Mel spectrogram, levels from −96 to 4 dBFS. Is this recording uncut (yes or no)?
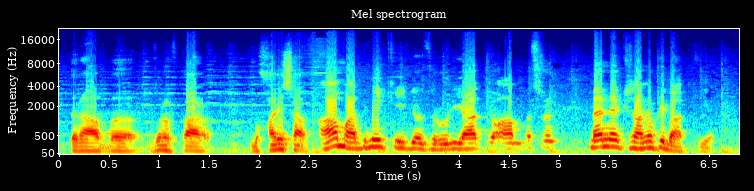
no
